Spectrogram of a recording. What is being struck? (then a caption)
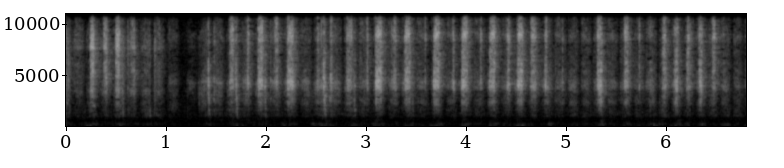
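Scratch-art card scratched with a wooden stylus. A wooden stylus scratches the upper sky and mountain area of a scratch-art card page in a spiral book with continuous strokes. The result is a quiet, bright, dry rasping, repeated as quick strokes at roughly three to four per second with a brief lull near the one-second mark. There is almost no low end.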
